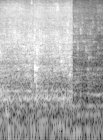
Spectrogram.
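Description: Soaking water drained off purple rice with lentils rushes out in a steady close splashing stream for about a second, then cuts to a quieter trickle.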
